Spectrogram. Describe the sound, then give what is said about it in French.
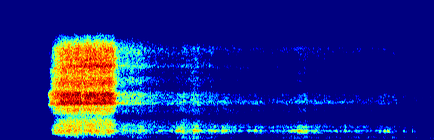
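A deep breath drawn in sharply, part of a guided breathing exercise: one loud, breathy rush of air lasting just over half a second, then softer, uneven breath noise trailing off. “D'accord on inspire.”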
